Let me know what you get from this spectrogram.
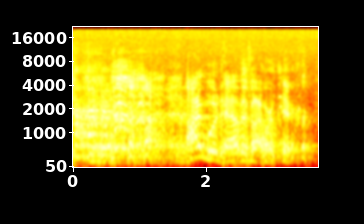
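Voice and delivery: slow, chuckling through the words; laughing. Real, not acted. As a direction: laugh at your own joke. Preacher laughing at his own joke.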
